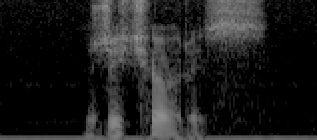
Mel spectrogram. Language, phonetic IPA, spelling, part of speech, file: Polish, [ʒɨˈt͡ɕɔrɨs], życiorys, noun, Pl-życiorys.ogg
